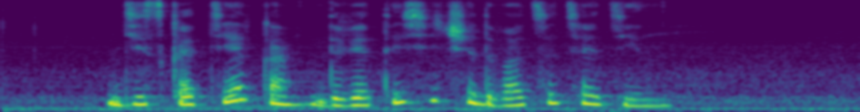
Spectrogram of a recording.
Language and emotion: Russian, neutral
